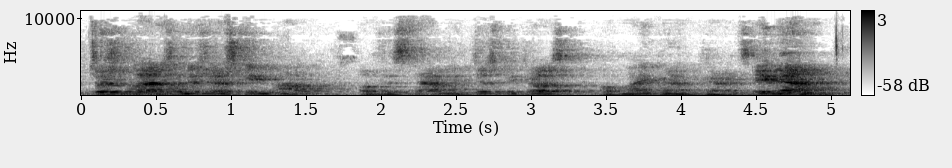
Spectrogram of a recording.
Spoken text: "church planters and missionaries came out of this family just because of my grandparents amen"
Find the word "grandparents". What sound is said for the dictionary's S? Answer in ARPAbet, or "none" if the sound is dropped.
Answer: S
